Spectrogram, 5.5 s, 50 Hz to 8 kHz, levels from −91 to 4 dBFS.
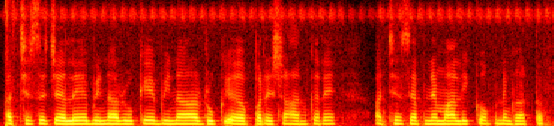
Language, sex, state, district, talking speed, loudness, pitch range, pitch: Hindi, female, Haryana, Jhajjar, 185 wpm, -16 LUFS, 195-205 Hz, 200 Hz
